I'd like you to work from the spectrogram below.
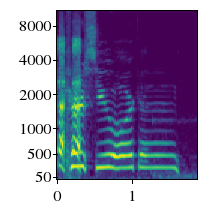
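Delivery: tiny, very high, squeaky dying-spider voice. The spider, dying, cries out, squeaky dying spider voice. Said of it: "makes this little squeaky dead spider sound".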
